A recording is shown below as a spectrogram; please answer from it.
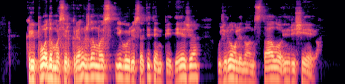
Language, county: Lithuanian, Kaunas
